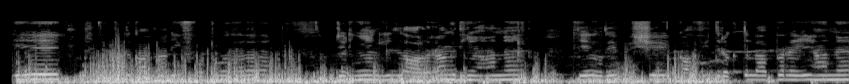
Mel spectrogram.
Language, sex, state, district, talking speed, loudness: Punjabi, male, Punjab, Kapurthala, 135 wpm, -17 LUFS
